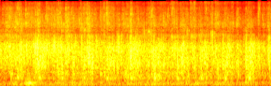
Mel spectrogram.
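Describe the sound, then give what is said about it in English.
A crowd claps steadily and loudly for the speaker's wife as she is introduced, a dense, continuous wash of many hands that holds at an even level for several seconds without any voices over it. “Give a round of applause for my wife,”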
